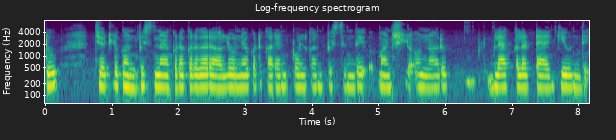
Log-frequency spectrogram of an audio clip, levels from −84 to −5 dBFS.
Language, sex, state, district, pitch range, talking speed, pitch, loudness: Telugu, female, Andhra Pradesh, Visakhapatnam, 160-170 Hz, 125 wpm, 165 Hz, -16 LUFS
